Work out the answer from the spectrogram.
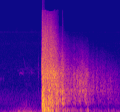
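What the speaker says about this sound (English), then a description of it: "Shoot him through the shoulder." A single sharp rifle shot from a hunting rifle on a South African safari, loud and close after near silence, followed by a decaying rumble and echo.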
